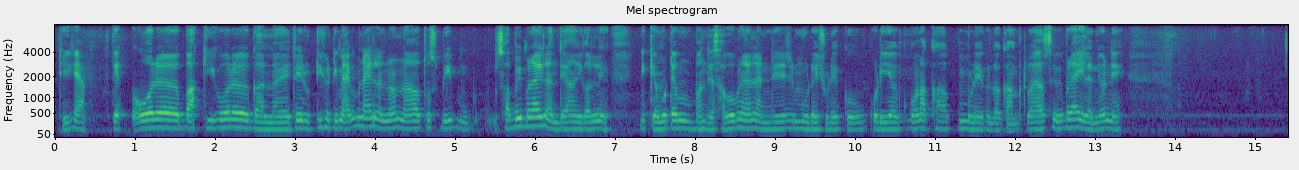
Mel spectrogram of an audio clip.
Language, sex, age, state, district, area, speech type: Dogri, male, 18-30, Jammu and Kashmir, Samba, rural, spontaneous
